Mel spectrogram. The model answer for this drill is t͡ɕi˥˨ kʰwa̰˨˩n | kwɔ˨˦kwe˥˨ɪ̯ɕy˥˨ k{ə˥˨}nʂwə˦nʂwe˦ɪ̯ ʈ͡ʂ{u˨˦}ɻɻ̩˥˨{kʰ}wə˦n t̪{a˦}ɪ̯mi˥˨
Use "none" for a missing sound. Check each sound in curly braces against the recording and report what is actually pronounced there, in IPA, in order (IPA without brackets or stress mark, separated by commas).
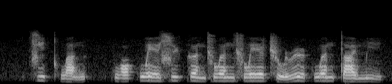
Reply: ə˥˨, ṵ˨˩, k, a˦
